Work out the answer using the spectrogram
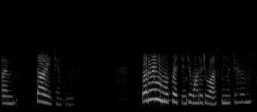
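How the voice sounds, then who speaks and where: A woman's voice: a little high, brisk, no echo, close to an everyday voice. An actress playing a poised, imperious young widowed lady in an old-time radio drama, with a gracious, theatrical and commanding manner. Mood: composed. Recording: dull, lo-fi old radio recording.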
